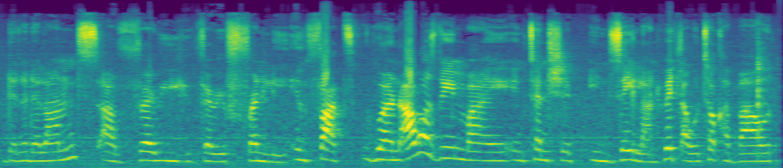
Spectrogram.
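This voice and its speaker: A woman's voice: medium pitch, a little hiss or hum, low-quality recording. A young woman from Ghana, chatting and rambling through stories to her camera. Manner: chatty, rambling storytelling with acted-out quotes. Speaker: vlogger. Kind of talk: casual chat to camera.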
